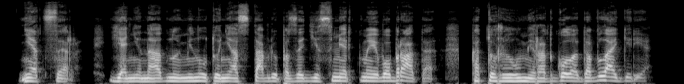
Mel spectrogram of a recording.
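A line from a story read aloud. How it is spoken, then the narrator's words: Sharp, curt. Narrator (Russian): резко бросил Крак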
